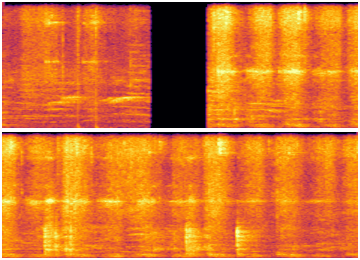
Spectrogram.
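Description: Spice paste of roasted cumin and whole black peppercorns being ground by hand on a grinding stone, a steady rasping scrape repeated in strokes, close and moderately loud, with a brief silent gap near the start.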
